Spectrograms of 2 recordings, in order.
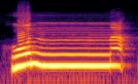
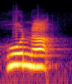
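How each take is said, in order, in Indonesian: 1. Huruf n digandakan dengan dengung hidung yang ditahan. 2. Huruf n dibaca pendek tanpa dengung hidung. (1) "Itu bacaan yang betul ya" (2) "tidak ada tasydid"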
